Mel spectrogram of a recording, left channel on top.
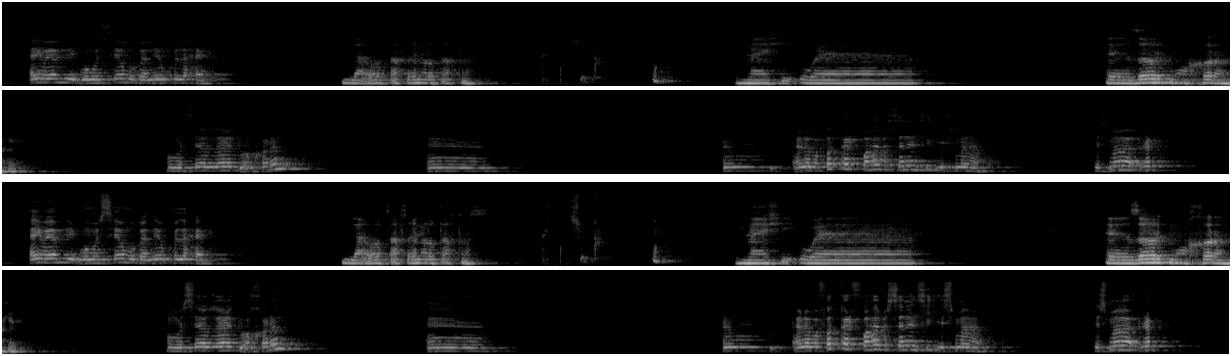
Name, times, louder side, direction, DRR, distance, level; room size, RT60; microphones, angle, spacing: voice 1, 0.3-2.1 5.7-5.9 6.5-6.7 13.9-15.3 16.5-17.2 19.5-22.1 23.2-23.8, right 2 dB, 85° right, 1.2 m, -37 dB
voice 2, 3.4-4.8 7.3-9.2 11.0-12.5, right 3 dB, 45° right, 0.5 m, -32 dB
11.5 x 9.2 x 6.2 m
head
